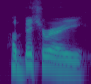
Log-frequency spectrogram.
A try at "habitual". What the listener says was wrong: Habitual. You were combining habitual and obituary.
